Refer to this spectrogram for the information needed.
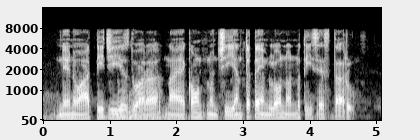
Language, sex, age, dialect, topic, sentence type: Telugu, male, 18-24, Utterandhra, banking, question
